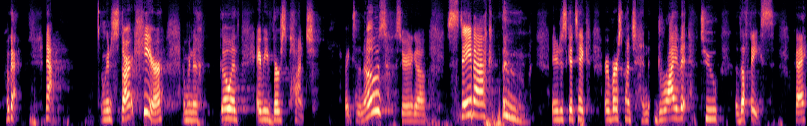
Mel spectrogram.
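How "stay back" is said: firm, loud, high-pitched forceful commanding tone. Showing a self-defense move with the words: forceful command. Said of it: "Say it like you mean it".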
